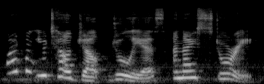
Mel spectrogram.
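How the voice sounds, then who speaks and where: A woman voicing a doting, gently chiding mother mouse in a children's storybook, coaxing in a singsong way. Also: high-pitched, wildly swooping pitch, normal speed, a little hiss or hum, pitched above the performer's own voice. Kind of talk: children's storybook read-aloud.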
